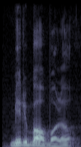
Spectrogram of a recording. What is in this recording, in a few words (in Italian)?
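"biribobolo", dialettale crespinese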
